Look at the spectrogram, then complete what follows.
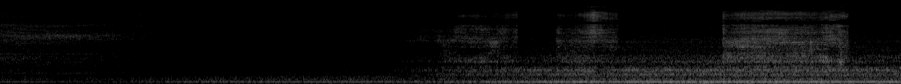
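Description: Faint room noise, then from about four seconds in a bench belt sander running with a steady hum, with several short bursts of grinding hiss as a small cut steel part is pressed against the belt to deburr it.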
